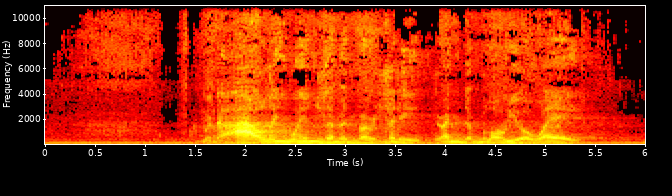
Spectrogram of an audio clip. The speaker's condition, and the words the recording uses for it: Laryngectomy. If my mother were alive, she would say, how dare you speak to me in that tone of voice.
